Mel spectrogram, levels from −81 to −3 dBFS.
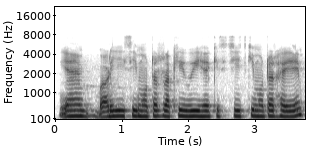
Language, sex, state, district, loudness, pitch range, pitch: Hindi, female, Maharashtra, Washim, -14 LUFS, 190-195 Hz, 195 Hz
